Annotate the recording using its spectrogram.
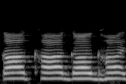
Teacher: प फ जो कि हमारे लिप ओष्ठ में मिलन होती है, वो प फ होता है, ठीक है, वो प वर्ग में आता है। क ख कंठ्य ध्वनि हो जाती है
